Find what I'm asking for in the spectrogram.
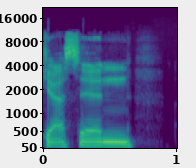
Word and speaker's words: Gessen: Now, I should have added a little more texture to it, where her husband is the successful writer Keith Gessen, who, that's how I pronounce his last name.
